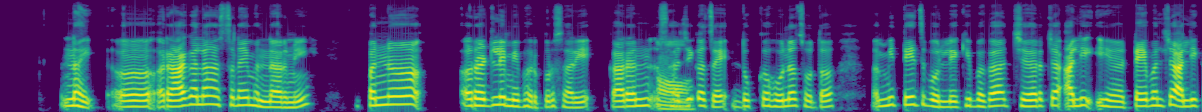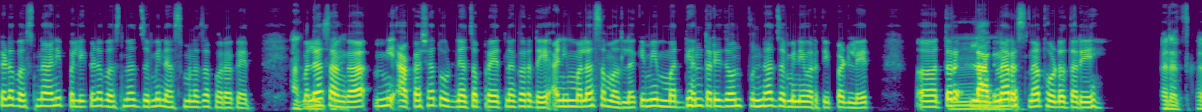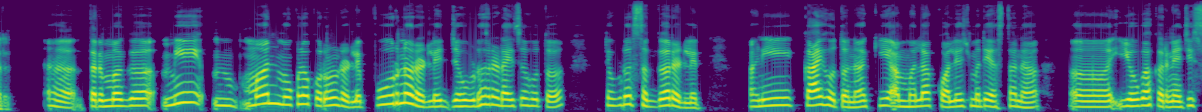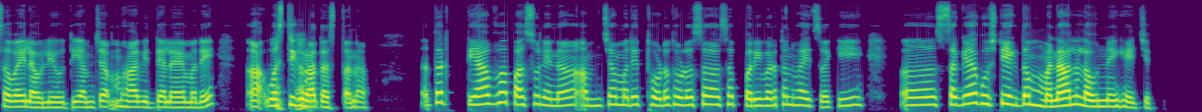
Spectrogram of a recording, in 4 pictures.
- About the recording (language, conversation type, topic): Marathi, podcast, जोखीम घेतल्यानंतर अपयश आल्यावर तुम्ही ते कसे स्वीकारता आणि त्यातून काय शिकता?
- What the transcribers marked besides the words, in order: tapping; in English: "चेअरच्या"; chuckle; other background noise; "तेव्हापासून" said as "त्याव्हापासून"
